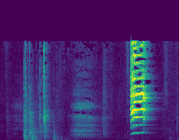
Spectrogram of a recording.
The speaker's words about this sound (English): Yes, bird. What do you reckon, Roxy?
